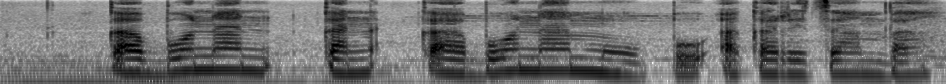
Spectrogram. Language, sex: Southern Sotho, female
